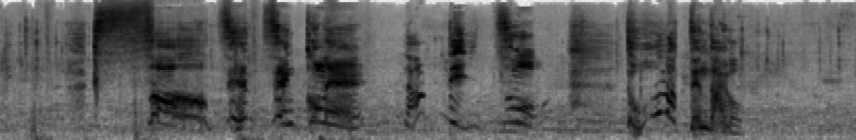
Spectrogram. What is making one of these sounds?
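A young man shouts in frustration.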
